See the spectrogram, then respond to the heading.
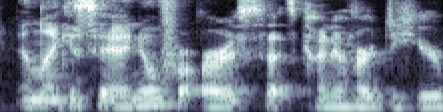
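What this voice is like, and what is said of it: Smooth, polished radio voice. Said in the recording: “your beautiful radio voice”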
